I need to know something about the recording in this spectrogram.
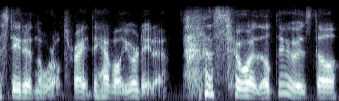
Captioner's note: laughs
